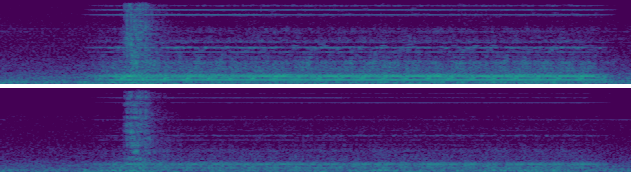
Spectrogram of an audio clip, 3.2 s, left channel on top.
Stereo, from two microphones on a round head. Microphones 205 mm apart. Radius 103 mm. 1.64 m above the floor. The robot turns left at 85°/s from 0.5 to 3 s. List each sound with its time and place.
0.6 s tearing paper: 10° left (ahead or behind), 0.7 m; by 0.9 s 15° right (ahead or behind), 0.7 m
